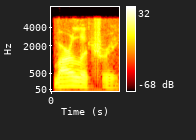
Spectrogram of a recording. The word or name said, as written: varletry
